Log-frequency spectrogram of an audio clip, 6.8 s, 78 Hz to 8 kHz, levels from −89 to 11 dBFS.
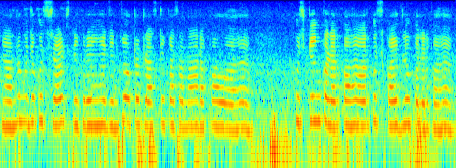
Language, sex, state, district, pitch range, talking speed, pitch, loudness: Hindi, female, Chandigarh, Chandigarh, 245-265 Hz, 245 wpm, 250 Hz, -17 LUFS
